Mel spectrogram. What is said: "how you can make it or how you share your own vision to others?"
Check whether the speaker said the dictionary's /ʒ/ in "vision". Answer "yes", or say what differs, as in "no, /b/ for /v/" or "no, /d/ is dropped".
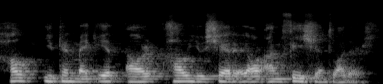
no, /ʃ/ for /ʒ/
